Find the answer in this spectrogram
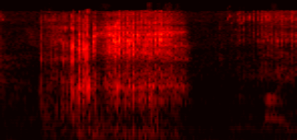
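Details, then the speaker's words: Young child with a cough and cold: one rough, snorting nasal breath through a blocked nose, likened to Peppa Pig; nasal congestion. "huh she got cold so she sounds a bit like Peppa Pig listen listen"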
